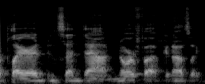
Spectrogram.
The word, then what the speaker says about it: Norfolk: Also, how do you say it? N-O-R-F-O-L-K? – Norfolk. – Norfolk. Norfolk. So you basically say fuck when you say the city.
